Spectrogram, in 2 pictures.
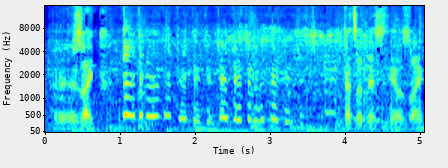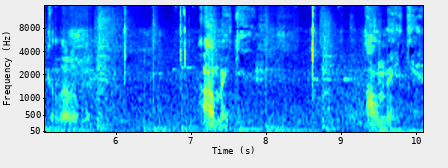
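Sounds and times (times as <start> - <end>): steady low rumble: 0.0 - 10.0
person's voice in pitched phrases: 0.2 - 5.6.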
